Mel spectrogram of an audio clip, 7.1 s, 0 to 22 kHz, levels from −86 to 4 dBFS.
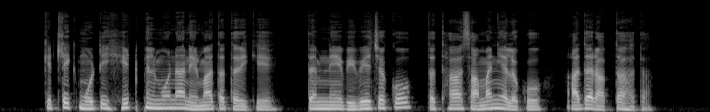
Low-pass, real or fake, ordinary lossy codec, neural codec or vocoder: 14.4 kHz; real; none; none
